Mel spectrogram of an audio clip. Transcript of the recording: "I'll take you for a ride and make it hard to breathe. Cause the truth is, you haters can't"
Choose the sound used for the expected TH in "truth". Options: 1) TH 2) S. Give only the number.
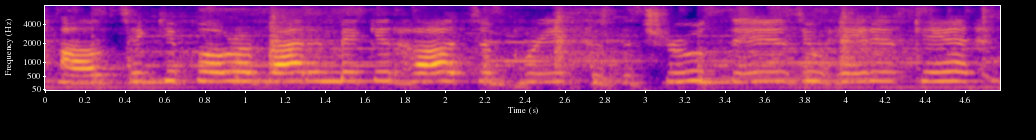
1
